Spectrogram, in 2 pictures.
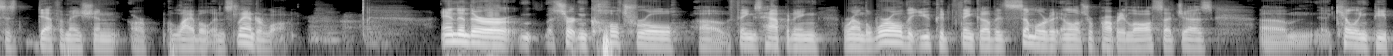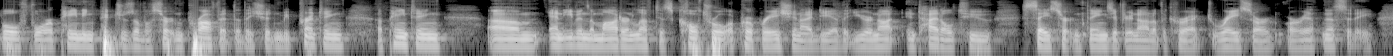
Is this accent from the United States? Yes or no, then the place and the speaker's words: yes; Louisiana, United States; I'm from Louisiana, and I was at LSU in 1988 to 91 for law school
